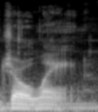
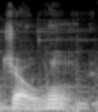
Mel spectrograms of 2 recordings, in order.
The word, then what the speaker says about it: Jolaine: Another mystery in this case is she pronounced her name Jolene, not Jolene, which is what was written on the sole of her foot.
